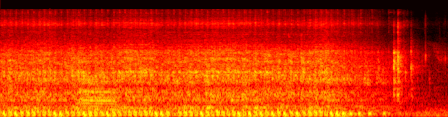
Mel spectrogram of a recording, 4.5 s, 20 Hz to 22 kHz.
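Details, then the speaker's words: Carbureted Honda Vario with Karisma CDI substituted via 12 V relay, ignition pickup not yet changed: lumpy, uneven idle with stumbling beat, not smooth; expected normal once pickup is modified. "Jadi kalau kita dengarkan dalam kondisi belum kita merubah pick up pengapian, nah suaranya ini ginjal ya, enggak halus ya dalam posisi stasioner gitu."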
